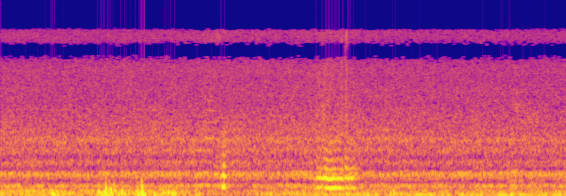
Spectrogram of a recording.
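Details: Swarming honey bees looking for a new home make a low, rumbling hum of many wings. Scattered clicks and brief knocks sit over the drone, with a short louder stretch near the end.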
